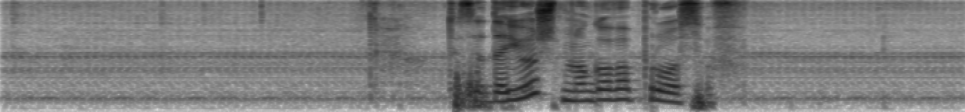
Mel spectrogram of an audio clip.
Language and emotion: Russian, angry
